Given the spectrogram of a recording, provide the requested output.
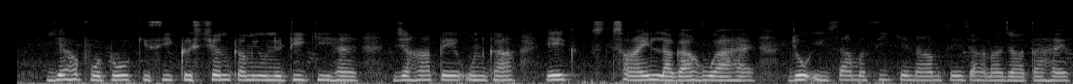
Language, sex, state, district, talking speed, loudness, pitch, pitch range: Bhojpuri, male, Uttar Pradesh, Gorakhpur, 140 wpm, -24 LUFS, 200 Hz, 190-210 Hz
